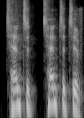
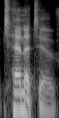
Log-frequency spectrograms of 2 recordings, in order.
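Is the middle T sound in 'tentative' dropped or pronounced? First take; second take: pronounced; dropped. First: The middle T sound is clearly pronounced. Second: The middle T sound is dropped. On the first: The speaker calls it right. "which is the right way to say it" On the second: The speaker calls it wrong. "which you get rid of that T"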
